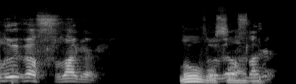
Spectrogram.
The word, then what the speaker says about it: Louisville: you call Louisville Slugger Louisville slugg Louisville Slugger everybody in the state of Kentucky pronounces Louisville as Louisville like l o o v i l l e yeah so just just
